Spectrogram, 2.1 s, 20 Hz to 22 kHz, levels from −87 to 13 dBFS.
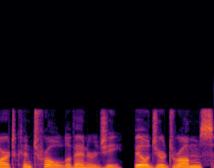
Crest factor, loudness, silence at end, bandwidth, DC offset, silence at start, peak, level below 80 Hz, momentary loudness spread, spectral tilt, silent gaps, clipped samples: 16 dB; -16 LUFS; 0 s; 8.2 kHz; under 0.1%; 0 s; 0 dBFS; -60 dBFS; 6 LU; -5.5 dB/octave; none; under 0.1%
